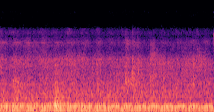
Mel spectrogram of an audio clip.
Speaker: sounds a lot better than it did before much quieter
